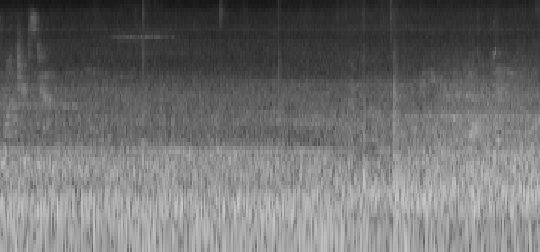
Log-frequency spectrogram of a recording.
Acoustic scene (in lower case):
subway train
